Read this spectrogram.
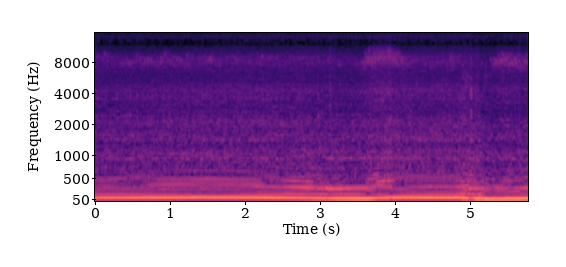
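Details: Freshly rebuilt MG Midget/Triumph Spitfire 1500 performance four-cylinder (shaved head, flat-top pistons, enlarged intake valves, 270 cam): a strong, even drone that climbs on each throttle blip and settles cleanly; healthy revving.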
